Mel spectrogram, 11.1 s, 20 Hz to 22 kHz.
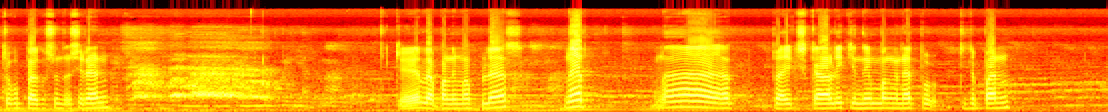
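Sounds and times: rooster crowing: 1.2 - 3.0.

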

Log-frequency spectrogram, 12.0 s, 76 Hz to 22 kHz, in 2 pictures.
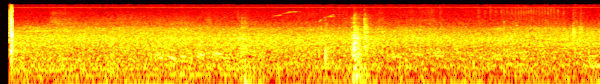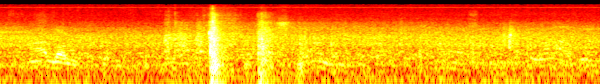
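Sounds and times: street noise: 0.1 - 12.0.

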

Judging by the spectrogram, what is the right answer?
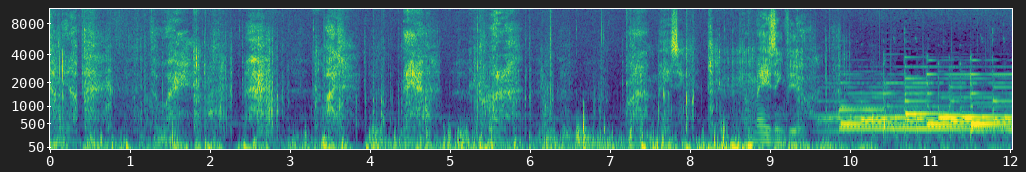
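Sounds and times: footsteps crunching in snow: 0.0 - 10.1
wind rumbling on microphone: 0.0 - 10.4
person breathing hard: 0.3 - 1.2, 2.4 - 7.5.

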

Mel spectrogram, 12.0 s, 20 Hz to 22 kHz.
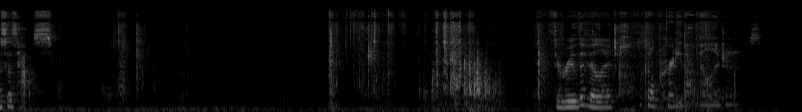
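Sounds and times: book pages rustling: 1.6 - 3.1, 4.9 - 8.3.

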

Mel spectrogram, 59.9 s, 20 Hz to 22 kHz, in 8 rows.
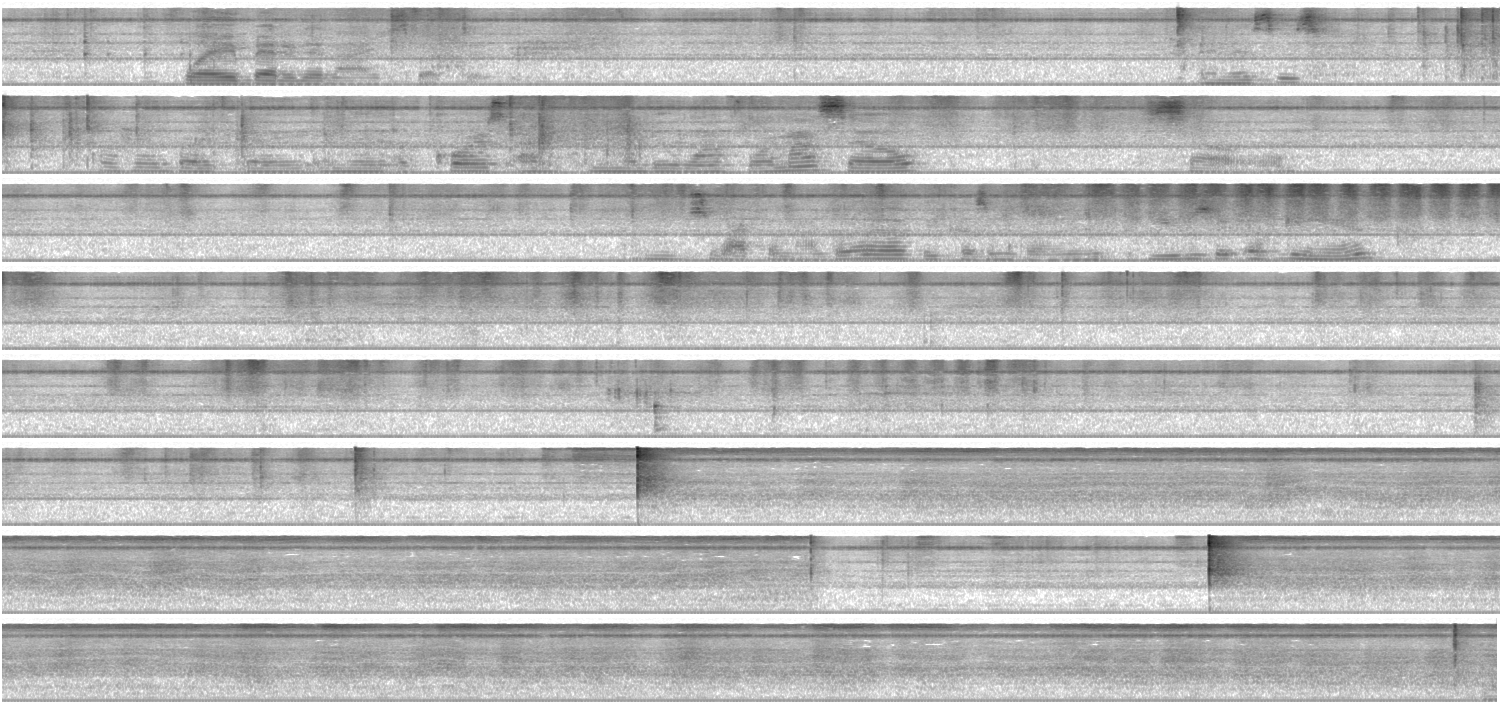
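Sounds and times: electric motor humming: 40.4 - 50.2, 50.9 - 59.9.

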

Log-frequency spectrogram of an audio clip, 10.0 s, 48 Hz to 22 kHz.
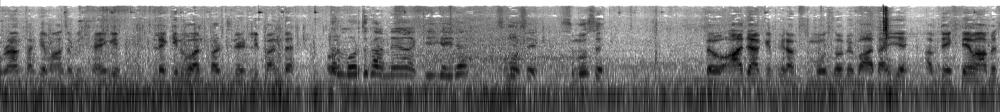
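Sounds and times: road noise: 0.0 - 10.0
van engine rumble: 0.0 - 10.0.

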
